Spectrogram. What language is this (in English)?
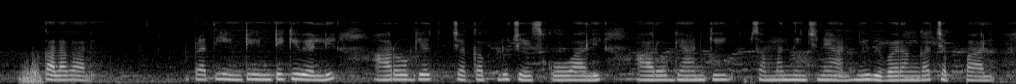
Telugu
